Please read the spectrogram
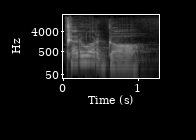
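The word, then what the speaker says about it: cadw argof: Kadu argo. You'll notice that the F there is silent at the end.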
